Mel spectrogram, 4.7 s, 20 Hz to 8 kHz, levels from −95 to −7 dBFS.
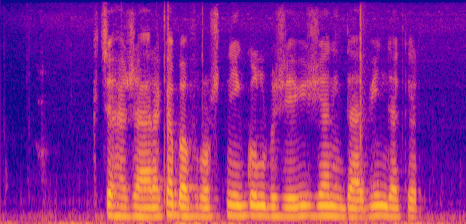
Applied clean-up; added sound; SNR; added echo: none; Fire; 14 dB; none.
